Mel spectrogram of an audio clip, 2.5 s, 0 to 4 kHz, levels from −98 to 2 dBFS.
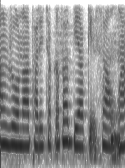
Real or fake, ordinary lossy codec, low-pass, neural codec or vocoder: fake; none; 3.6 kHz; vocoder, 44.1 kHz, 80 mel bands, Vocos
